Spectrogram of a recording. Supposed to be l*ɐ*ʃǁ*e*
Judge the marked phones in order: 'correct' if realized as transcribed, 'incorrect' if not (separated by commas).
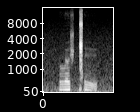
correct, correct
